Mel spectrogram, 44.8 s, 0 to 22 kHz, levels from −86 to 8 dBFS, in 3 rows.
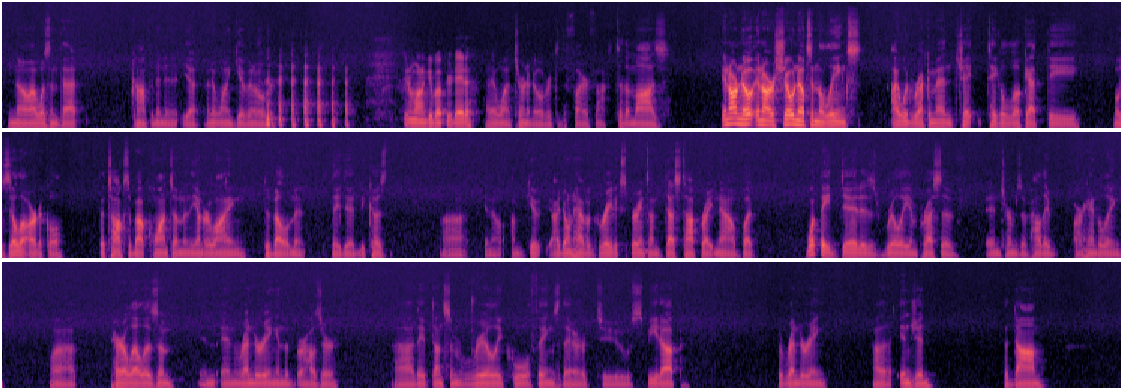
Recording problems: hiss; faint; throughout; 20 dB below the speech

